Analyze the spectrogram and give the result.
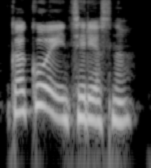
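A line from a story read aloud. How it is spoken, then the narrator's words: Venomous question. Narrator (Russian): ядовито спросил Кравцов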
